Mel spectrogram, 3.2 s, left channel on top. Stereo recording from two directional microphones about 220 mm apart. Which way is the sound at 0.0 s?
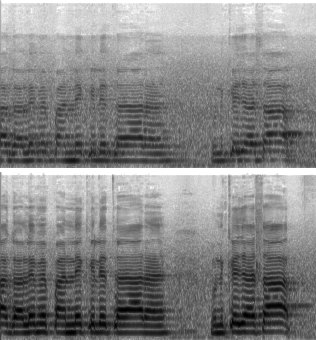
40° right (ahead or behind).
